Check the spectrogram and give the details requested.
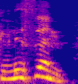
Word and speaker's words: listen: rule but it ha it is noticed in words like listen and whistle that the tall sound goes silent that the sound that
